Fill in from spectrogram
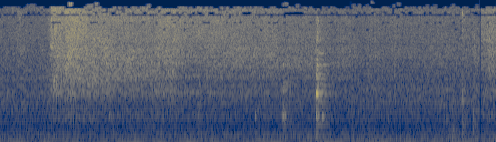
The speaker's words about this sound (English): I'm just going to add the pigeon to the butter now. It's a very dark meat. It looks like liver.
